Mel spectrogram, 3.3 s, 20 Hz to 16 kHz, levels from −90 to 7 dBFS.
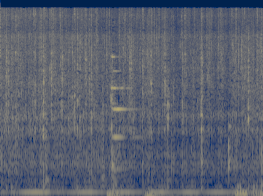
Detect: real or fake real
